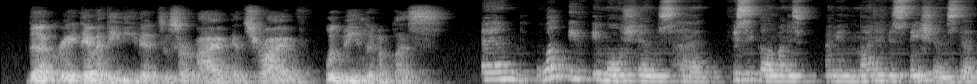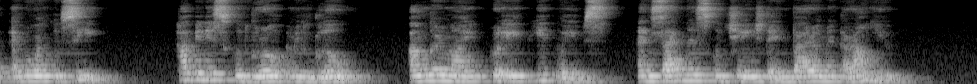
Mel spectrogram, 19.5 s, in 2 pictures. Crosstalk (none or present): none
